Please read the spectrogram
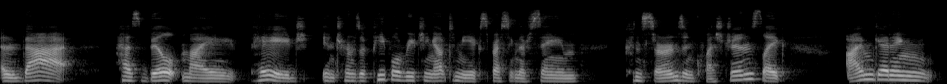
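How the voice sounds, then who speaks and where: Here a woman has an ordinary speaking voice, fairly low in pitch with ordinary pitch variation. The recording is very clean, with a silent background. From Canada. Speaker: actor and real estate agent. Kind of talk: podcast interview.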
